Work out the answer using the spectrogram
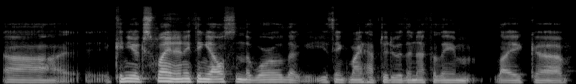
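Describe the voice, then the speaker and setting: Male panel guest, lowish voice, casual and halting, feeling his way through sentences. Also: fairly even intonation. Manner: hesitant, halting. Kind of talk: casual discussion.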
